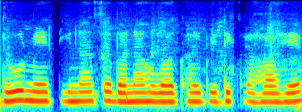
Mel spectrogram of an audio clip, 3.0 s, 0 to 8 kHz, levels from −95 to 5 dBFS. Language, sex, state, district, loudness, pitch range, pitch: Hindi, female, Arunachal Pradesh, Lower Dibang Valley, -15 LUFS, 195-205 Hz, 195 Hz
